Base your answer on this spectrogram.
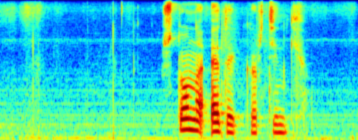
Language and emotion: Russian, neutral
